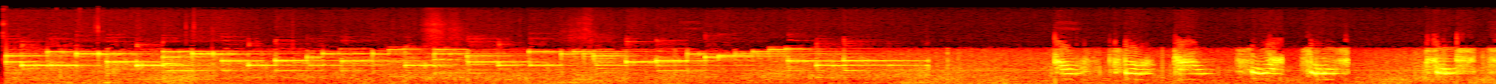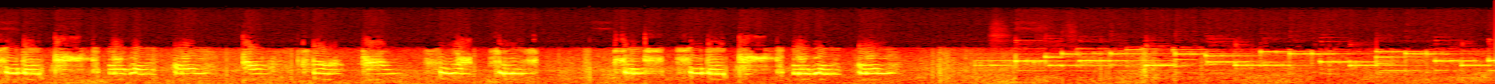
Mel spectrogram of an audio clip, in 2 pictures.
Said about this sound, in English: Another one you, you alluded to was uh, music box uh, kind of music with, right. with a child reading numbers, and that was it's called the uh, Swedish Rhapsody. It sounds a little like this.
